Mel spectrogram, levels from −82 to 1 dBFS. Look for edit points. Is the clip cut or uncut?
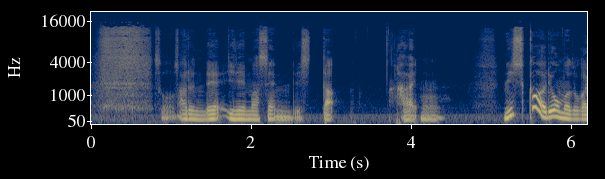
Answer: cut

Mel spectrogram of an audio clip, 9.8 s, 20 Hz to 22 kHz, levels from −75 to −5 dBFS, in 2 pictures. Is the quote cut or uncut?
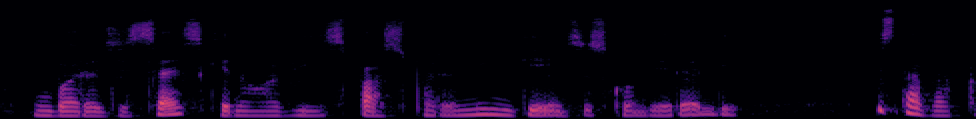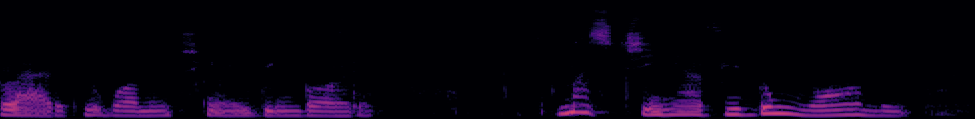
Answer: uncut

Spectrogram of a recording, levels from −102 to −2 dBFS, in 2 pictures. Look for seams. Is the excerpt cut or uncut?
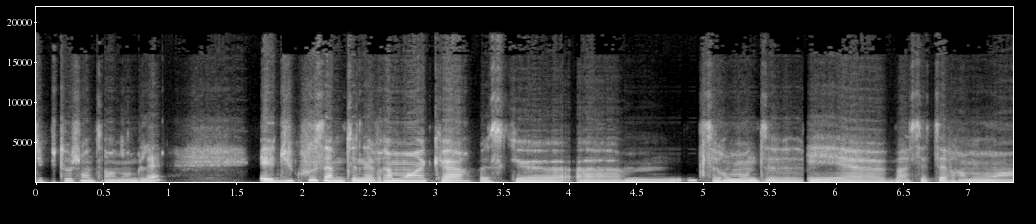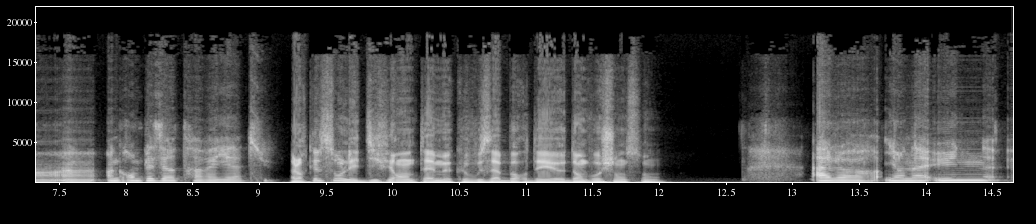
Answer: cut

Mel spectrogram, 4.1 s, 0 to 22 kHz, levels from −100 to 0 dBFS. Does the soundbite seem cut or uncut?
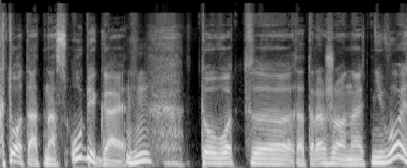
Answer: cut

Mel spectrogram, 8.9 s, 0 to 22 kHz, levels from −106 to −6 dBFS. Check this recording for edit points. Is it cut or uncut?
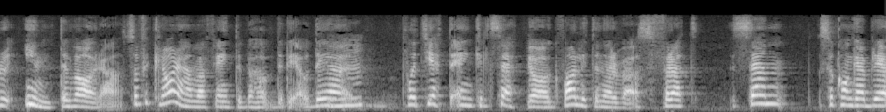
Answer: cut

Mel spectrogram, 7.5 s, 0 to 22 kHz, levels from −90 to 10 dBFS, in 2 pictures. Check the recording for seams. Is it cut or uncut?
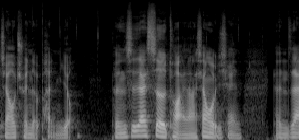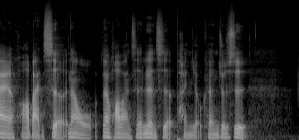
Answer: uncut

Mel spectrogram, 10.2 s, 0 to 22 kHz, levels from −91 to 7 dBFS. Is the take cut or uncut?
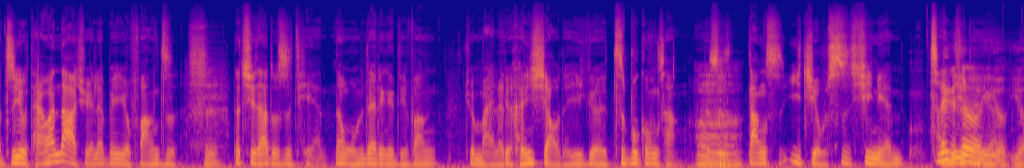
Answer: uncut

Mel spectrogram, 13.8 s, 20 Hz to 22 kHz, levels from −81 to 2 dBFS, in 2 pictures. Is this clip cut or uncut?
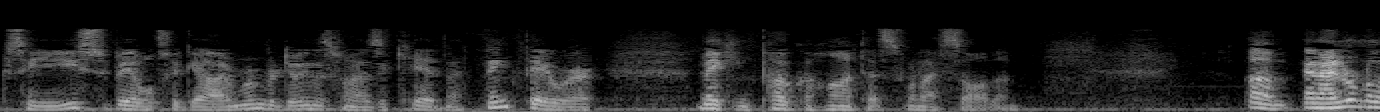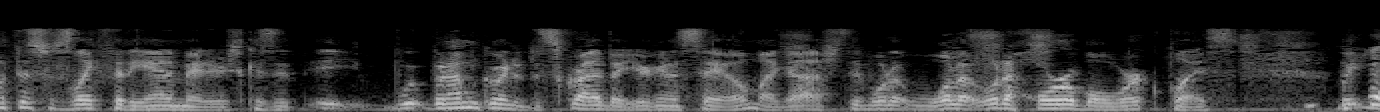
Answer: uncut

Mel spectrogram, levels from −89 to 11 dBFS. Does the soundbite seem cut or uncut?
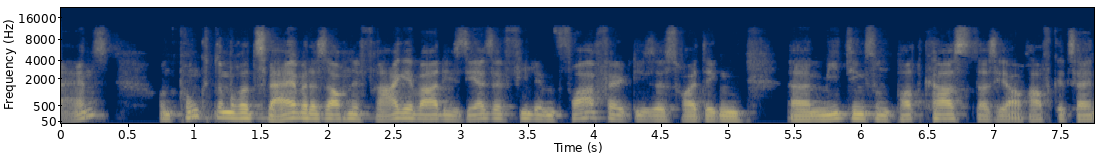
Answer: uncut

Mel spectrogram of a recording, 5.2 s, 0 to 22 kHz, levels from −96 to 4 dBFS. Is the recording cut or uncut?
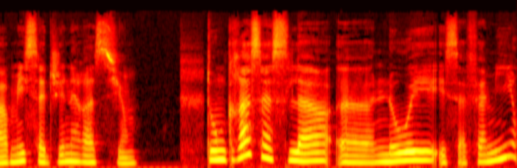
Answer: cut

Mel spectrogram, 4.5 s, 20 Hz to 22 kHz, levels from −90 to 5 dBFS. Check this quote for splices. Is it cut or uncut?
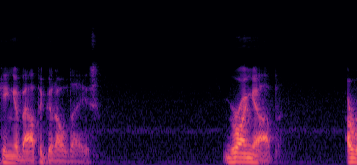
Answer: uncut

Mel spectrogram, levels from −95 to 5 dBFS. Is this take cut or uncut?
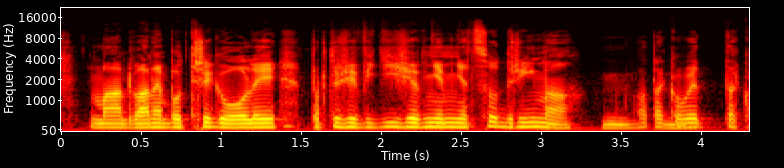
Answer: uncut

